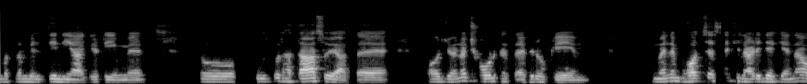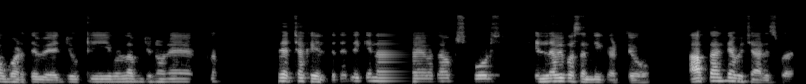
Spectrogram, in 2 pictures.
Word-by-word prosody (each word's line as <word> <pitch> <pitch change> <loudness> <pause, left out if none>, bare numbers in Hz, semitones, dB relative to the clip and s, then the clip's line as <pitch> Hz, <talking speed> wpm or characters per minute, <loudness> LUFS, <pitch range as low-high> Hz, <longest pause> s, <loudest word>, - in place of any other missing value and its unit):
मतलब 130 +1 -5
मिलती 130 +1 0
नहीं 120 -2 +2
है - - +5
आगे 110 +3 +1
टीम 110 -3 -2
में, 105 0 -1 0.4
तो 130 - -1 0.3
बिल्कुल 135 +2 -3
हताश 135 +2 +8
हो 140 - +4
जाता 110 -1 +3
है 105 0 +2 0.4
और 125 0 0
जो 125 0 -1
है 125 - 0
ना 170 - +3
छोड़ 140 +1 +2
देता 130 -4 -6
है 110 - +3
फिर 125 +3 -1
वो 120 - -1
गेम, 105 -1 0 0.7
मैंने 135 +4 +2
बहुत 140 +1 +6
से 160 - +3
ऐसे 155 - -6
खिलाड़ी 130 -3 +3
देखे 135 -1 +1
हैं 120 - -1
ना 145 +2 +1
उभरते 125 -2 -2
हुए 110 -2 0
जो 125 - -2
कि 125 0 -3
मतलब 130 0 -3
जिन्होंने 130 +1 -6 1.0
भी 155 - +6
अच्छा 155 +1 0
खेलते 140 -4 -2
थे, - - -11
लेकिन 155 0 -4
मतलब 150 -1 -5
स्पोर्ट्स 145 0 -3 0.3
खेलना 135 +2 +1
भी 155 - +5
पसंद 125 -4 -2
नहीं 115 0 -3
करते 100 -1 -7
हो। 100 0 -6 0.4
आपका 145 +4 +7
क्या 160 -1 +2
विचार 125 -6 -1
है - - -7
इस 100 0 -11
पर? - - -6
130 Hz, 210 wpm, -23 LUFS, 120-145 Hz, 1.0 s, हताश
